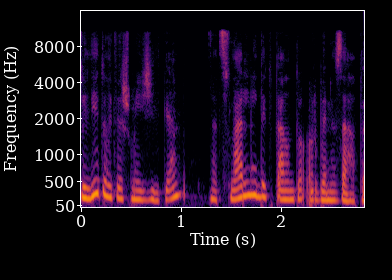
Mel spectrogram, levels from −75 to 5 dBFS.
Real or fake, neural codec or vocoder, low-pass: fake; codec, 24 kHz, 1.5 kbps, HILCodec; 10.8 kHz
